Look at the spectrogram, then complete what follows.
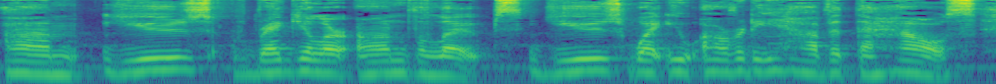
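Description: Soft-spoken woman with a scratchy morning voice. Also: sits low, fairly even intonation, a little slow. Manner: soft-spoken, talking softly. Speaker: budgeting channel host. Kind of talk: casual chat while stuffing cash envelopes. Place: home desk, indoors.

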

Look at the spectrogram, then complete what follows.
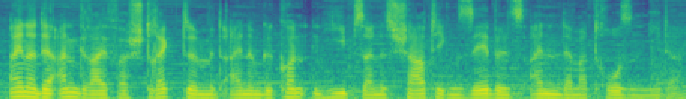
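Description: A man's voice: on the low side, steady tone, moderate pace, a little mellow. A man narrating a fantasy audio drama in a dramatic, scripted storytelling style. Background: music.

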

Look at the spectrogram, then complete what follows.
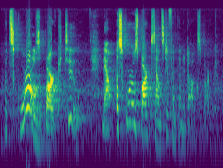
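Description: A middle-aged woman telling a children's story as a storytime host, animated and expressive, with asides to her listeners. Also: fairly high pitch, normal speed. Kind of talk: expressive read-aloud storytelling for young children. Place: indoor library storytime room. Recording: roomy reverb with faint room noise.

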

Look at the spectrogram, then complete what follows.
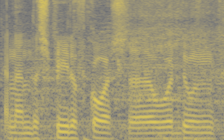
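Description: Flat-voiced teen driver from the Netherlands. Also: male voice, mid-range voice, music in the background. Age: teens. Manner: halting, repeats words. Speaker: racing driver.

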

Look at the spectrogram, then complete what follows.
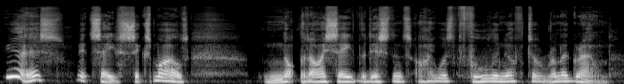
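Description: A man's voice: mid-range voice, sing-song, unhurried, darkish tone, breathy edge, dry recording, clean studio sound, pitched above the performer's own voice, heavily acted. A man voicing an earnest, awkward English yachtsman in an audiobook, answering in a short, dogged, defensive way. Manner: short, defensive, offhand replies.

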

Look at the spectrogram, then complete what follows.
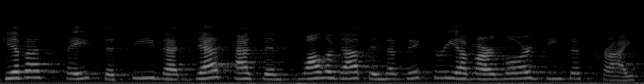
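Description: An older woman, a pastor, reading solemn liturgy and scripture at a funeral in a measured, deliberate way. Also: high voice, fairly bright tone. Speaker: pastor leading a funeral service. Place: large church sanctuary, indoors. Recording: echoey church with long reverb.

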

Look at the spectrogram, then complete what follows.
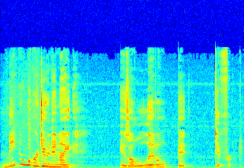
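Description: A woman's voice: high-pitched, very animated, a little slow, warm tone. A woman in her forties hosting a children's story time, talking to young listeners with exaggerated, prompting questions. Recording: clear background noise.

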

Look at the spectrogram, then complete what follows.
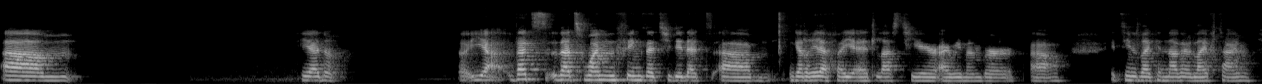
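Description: Female moderator, thirties, a bit low-pitched, casual conversational style, roomy video-call sound. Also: completely flat delivery, slow, long pauses, pushed and bright. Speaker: interviewer, moderator. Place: indoors, room with archway. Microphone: computer mic on a video call.

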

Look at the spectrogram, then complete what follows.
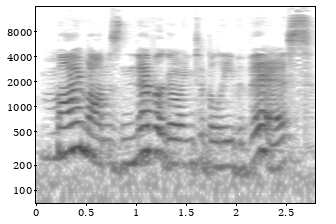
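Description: A man doing distant, high schoolkid voices. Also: lively intonation, slow. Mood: chiming in. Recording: distant with loud background noise.

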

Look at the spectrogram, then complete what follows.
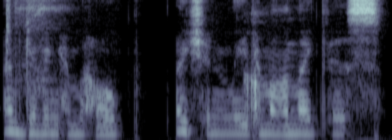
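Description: A young woman improvising a Minecraft roleplay with friends in an excitable, dramatic, playful way. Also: on the low side, normal speed, background noise. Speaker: gamer in a group roleplay video.

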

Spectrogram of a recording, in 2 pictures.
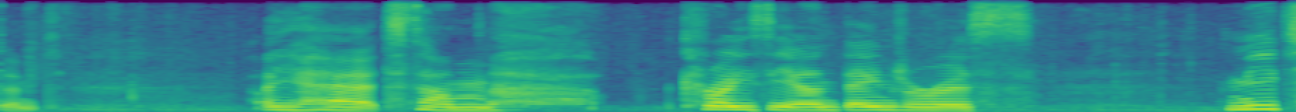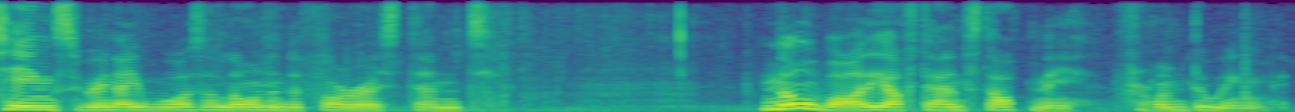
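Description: A young woman from Germany with a German accent, a native German speaker, talking haltingly and unscripted as a bushcraft vlogger. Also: mid-range voice, steady tone, darkish tone. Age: young adult. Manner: halting, with pauses mid-sentence. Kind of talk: unscripted vlog talk to camera. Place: outdoors in a forest.

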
